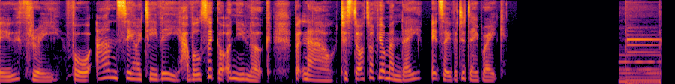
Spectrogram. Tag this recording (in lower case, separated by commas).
music, speech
